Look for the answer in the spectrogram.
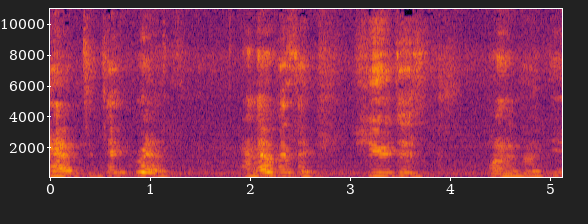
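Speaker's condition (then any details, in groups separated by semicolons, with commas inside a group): Cerebral palsy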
